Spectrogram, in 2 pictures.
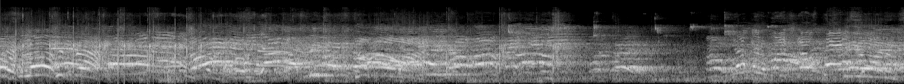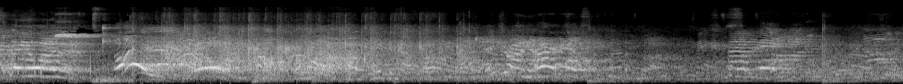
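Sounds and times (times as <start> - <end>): people shouting: 0.0 - 6.5, 7.1 - 12.4
sneakers squeaking on hardwood: 4.6 - 8.2, 9.7 - 10.4.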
